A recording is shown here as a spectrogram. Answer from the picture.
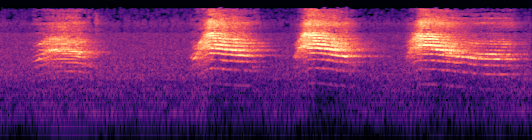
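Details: Cat giving mating calls to attract a mate: four long, drawn-out, harmonic meows, each about a second, starting nasal and wavering downward, spaced one to two seconds apart in a quiet room.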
